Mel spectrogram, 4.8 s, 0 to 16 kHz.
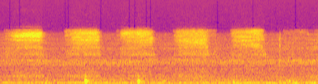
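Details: Young owls at the nest after midnight on March 19, 2016, during prey deliveries by the adults; five breathy, rasping hisses about half a second long, with faint low knocks between them.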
